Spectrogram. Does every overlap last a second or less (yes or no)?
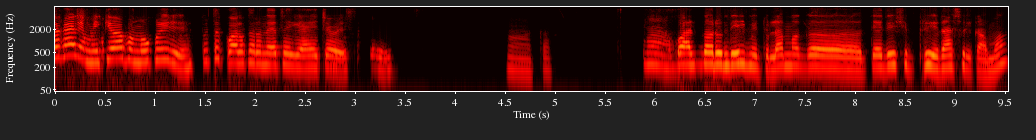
yes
